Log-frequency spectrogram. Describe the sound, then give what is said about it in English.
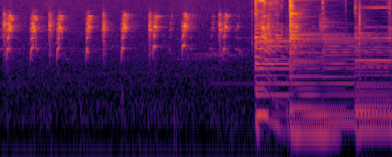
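A blackbird calling with a rapid, evenly spaced series of short, sharp high notes, about a dozen, before loud sustained tonal music abruptly takes over and drowns them out. “When the blackbird made a noise, I knew someone had come in the wood.”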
